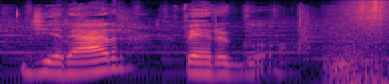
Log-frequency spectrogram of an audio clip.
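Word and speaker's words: Girard-Perregaux: twist so inhale deeply and say it again Gerard Vergo number five Maurice Lacroix the Swiss company collaborates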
